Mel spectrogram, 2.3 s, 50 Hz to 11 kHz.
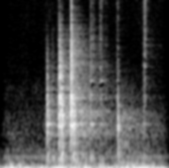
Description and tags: Prison Locks and Doors 25 Fiddling with shutter
From a set of sounds I recorded at the abandoned derelict Shoreditch Police Station in London.
Recorded with a Zoom H1
Recorded in Summer 2011 by Robert Thomas
doors, latch, lock, locks, London, Police, Prison, scrape, Shoreditch, squeal, Station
